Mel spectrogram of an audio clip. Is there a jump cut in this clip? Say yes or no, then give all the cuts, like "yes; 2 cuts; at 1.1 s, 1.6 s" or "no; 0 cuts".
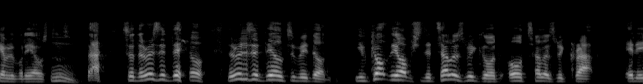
no; 0 cuts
